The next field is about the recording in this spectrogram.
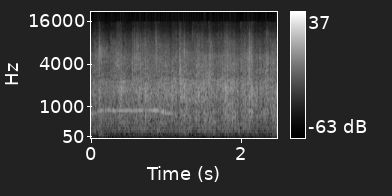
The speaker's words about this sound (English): One more round of applause for the preschool kids choir at Flat Creek.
